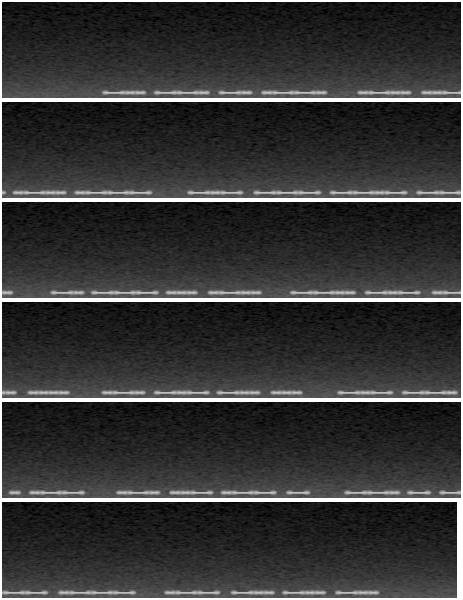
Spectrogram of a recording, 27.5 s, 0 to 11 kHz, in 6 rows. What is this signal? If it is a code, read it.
Morse code (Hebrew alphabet), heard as a keyed tone, hand-sent with a paddle, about 24 wpm, 660 Hz. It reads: דגנף לטלע כהקג נהשל זכרח רכדש כגוץ רטצת גתהע צדדד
